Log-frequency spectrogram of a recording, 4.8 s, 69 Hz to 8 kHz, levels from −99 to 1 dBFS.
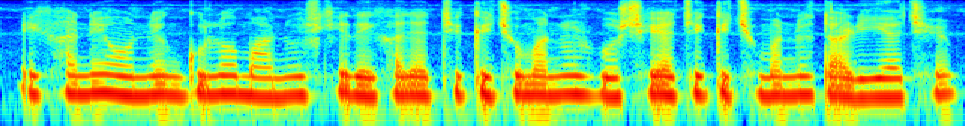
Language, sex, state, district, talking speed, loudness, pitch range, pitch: Bengali, female, West Bengal, Alipurduar, 160 wpm, -16 LUFS, 220-230 Hz, 225 Hz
